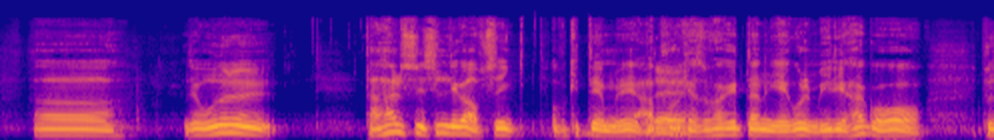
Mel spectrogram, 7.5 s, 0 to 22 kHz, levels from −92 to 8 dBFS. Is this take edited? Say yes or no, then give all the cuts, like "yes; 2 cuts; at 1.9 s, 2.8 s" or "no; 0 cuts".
yes; 1 cut; at 3.4 s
